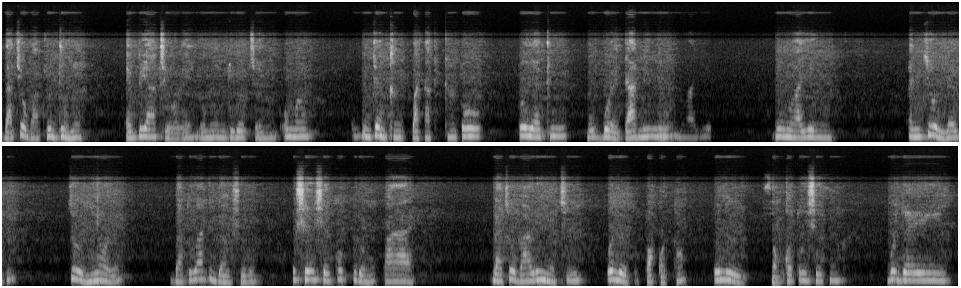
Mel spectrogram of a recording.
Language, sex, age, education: Yoruba, female, 15-29, tertiary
